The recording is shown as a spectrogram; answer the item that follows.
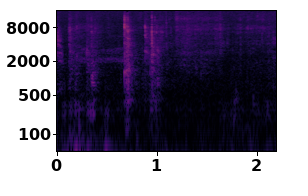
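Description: Sheets of scrapbook paper handled on a tabletop: a brief rustle and a couple of soft taps in the first second.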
